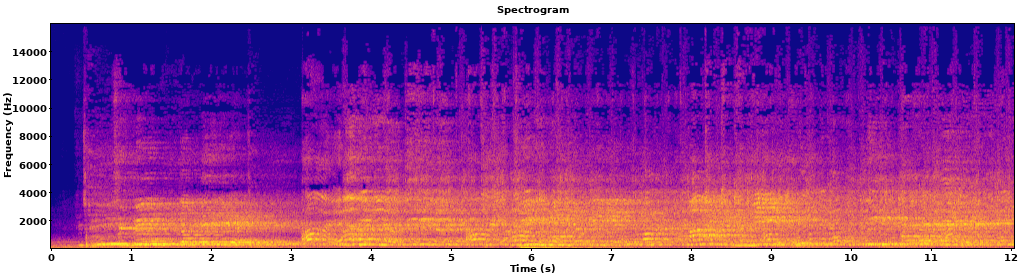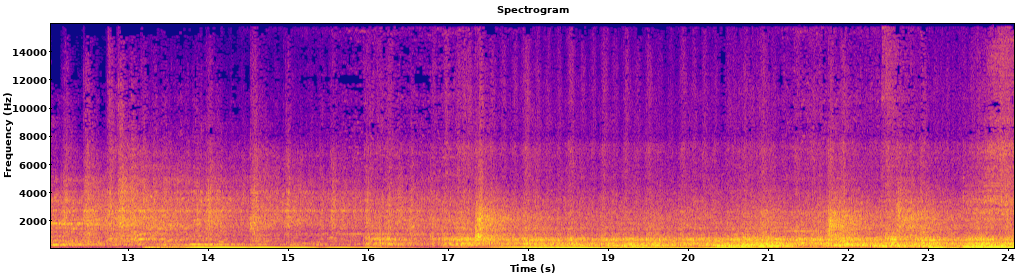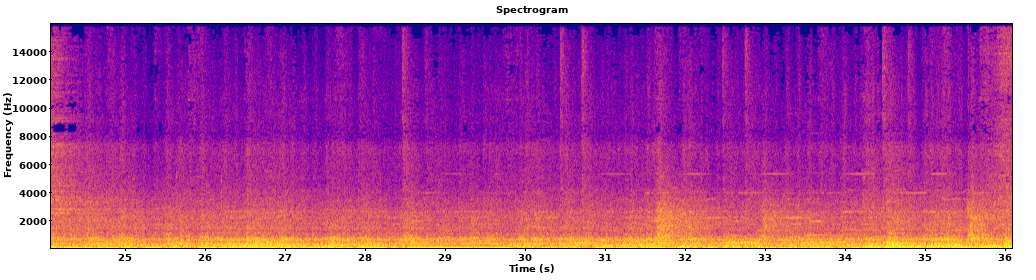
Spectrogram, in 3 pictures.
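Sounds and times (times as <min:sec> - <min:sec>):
percussion ensemble playing: 0:05.1 - 0:36.0
sharp drum strokes: 0:12.1 - 0:36.0
low electronic bass tones: 0:13.2 - 0:16.4, 0:17.6 - 0:21.6, 0:23.0 - 0:36.0.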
